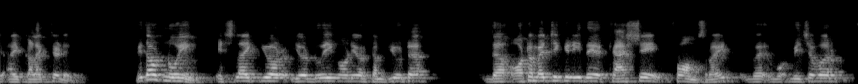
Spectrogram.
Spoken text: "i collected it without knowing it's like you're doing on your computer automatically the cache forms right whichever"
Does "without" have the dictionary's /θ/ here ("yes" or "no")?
no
